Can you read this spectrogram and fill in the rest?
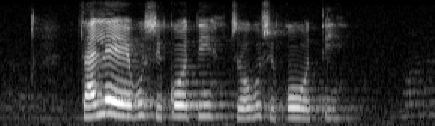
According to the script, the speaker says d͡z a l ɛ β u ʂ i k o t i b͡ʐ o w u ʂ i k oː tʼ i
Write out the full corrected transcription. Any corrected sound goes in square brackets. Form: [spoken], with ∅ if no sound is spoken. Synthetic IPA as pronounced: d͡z a l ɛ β u ʂ i k o t i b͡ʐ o [β] u ʂ i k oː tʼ i

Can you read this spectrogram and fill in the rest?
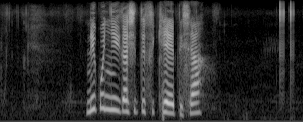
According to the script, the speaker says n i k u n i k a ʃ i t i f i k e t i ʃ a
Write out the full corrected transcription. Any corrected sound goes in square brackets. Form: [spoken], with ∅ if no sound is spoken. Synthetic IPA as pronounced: n i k u [ɲ] i k a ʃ i t i f i [kʰ] e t i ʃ a

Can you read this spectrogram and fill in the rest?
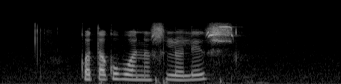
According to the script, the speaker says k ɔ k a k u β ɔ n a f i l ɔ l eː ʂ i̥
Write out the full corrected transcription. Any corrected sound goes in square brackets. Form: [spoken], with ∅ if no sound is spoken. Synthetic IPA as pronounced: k ɔ [t] a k u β ɔ n a [ʂ] i l ɔ l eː ʂ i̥

